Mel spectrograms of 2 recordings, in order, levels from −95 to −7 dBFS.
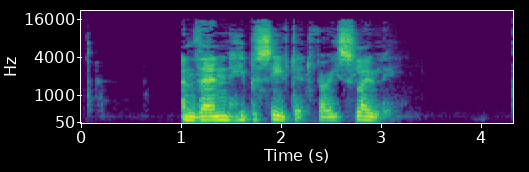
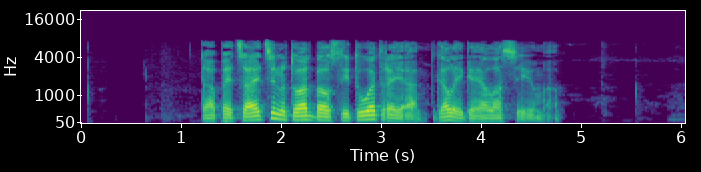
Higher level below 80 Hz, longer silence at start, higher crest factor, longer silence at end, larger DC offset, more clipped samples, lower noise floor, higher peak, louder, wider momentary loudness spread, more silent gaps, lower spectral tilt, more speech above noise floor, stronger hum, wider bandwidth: about the same, -56 dBFS vs -58 dBFS; second, 1 s vs 1.2 s; about the same, 18 dB vs 20 dB; about the same, 1.25 s vs 1.35 s; neither; neither; first, -83 dBFS vs -70 dBFS; first, 0 dBFS vs -4 dBFS; first, -16 LUFS vs -22 LUFS; about the same, 11 LU vs 11 LU; neither; about the same, -3.5 dB/octave vs -4 dB/octave; first, 66 dB vs 48 dB; neither; first, 16 kHz vs 7.8 kHz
